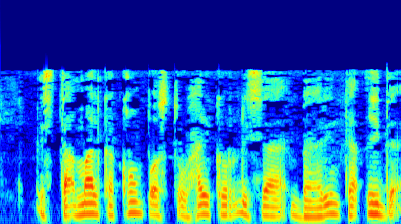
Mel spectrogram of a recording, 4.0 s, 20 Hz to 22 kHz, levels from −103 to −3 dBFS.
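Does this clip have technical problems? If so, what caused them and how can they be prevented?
Yes. The speech sounds dull and smeared throughout, with nothing above 7 kHz. This is AAC compression damage, likely from AAC-LC at a low bitrate around 24 kbps, which discards high bands and coarsely quantises the rest. Encode at a higher bitrate to prevent it.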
